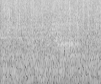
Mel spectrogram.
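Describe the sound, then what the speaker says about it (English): Steady, dense rain falling loud and close as a constant wash of noise in an outdoor survival game setting, with no talk over it. "Ah, no, the rain!"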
